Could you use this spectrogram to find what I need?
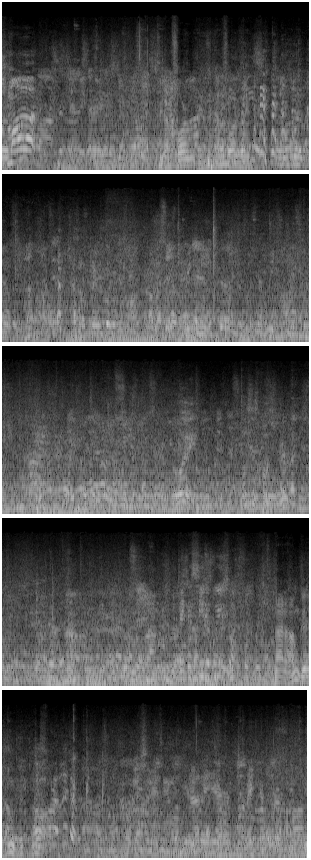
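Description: A crowd murmurs in the background outdoors.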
